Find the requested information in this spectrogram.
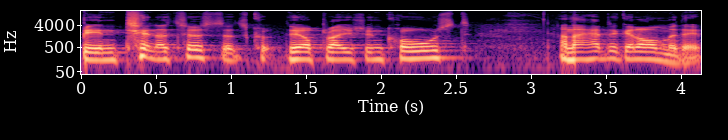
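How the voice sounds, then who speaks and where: A man with an English accent speaks at a high pitch for a man, his intonation fairly even. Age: 70s. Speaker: deaf pianist. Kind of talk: personal testimony.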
